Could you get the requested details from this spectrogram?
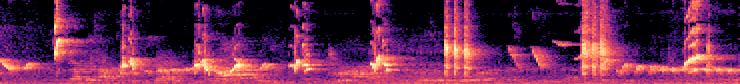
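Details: Oriental magpie-robin (kacer) kept as a songbird in Indonesia, giving a lively mix of harsh, scratchy bursts and short whistled slurs, repeated roughly every half second to second, with low background hum throughout.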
